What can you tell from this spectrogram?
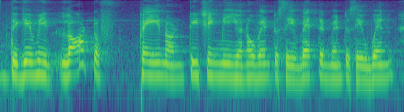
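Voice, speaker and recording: Amid noticeable background noise, a woman speaks in a fairly low pitch with monotone, flat intonation. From India. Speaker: professor of speech and hearing sciences. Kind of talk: interview storytelling. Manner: many fillers and hesitations.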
